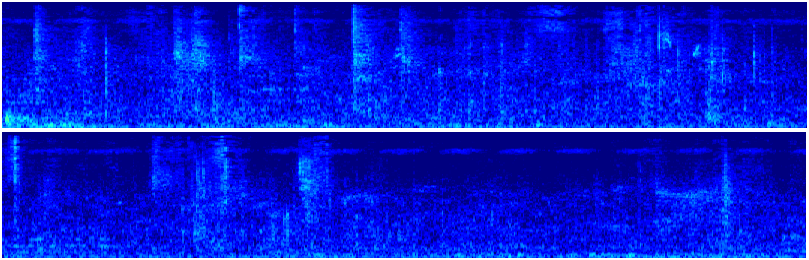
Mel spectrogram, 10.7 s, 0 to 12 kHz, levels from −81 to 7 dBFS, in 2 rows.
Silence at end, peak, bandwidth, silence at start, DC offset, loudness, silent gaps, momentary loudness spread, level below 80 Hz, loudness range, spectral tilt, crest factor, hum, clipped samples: 0 s; -22 dBFS; 11.5 kHz; 0 s; under 0.1%; -49 LUFS; none; 10 LU; -62 dBFS; 4 LU; -2 dB/octave; 30 dB; none; under 0.1%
